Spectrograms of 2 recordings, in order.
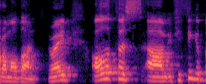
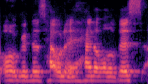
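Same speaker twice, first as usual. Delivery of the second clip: ordinary delivery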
